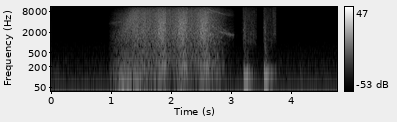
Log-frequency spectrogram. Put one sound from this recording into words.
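A video game sword strikes with a crackling magic whoosh.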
